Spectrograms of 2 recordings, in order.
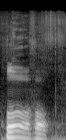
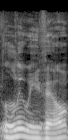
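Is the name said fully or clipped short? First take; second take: clipped; fully. First: The name is clipped short, the local Kentucky way. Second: The name is said fully, the outsider's way.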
